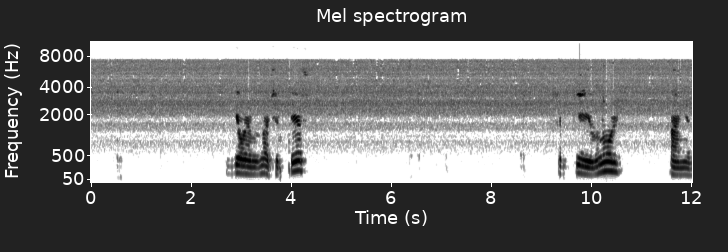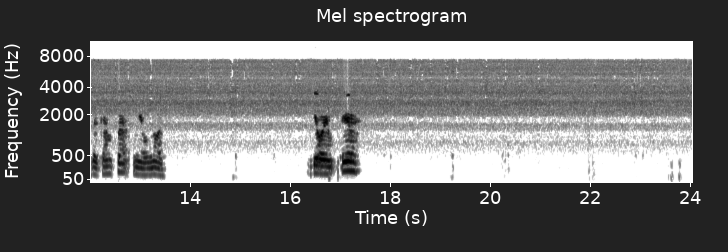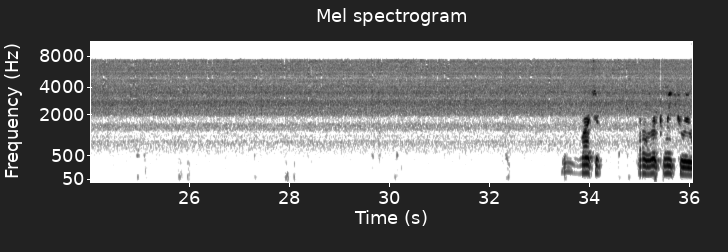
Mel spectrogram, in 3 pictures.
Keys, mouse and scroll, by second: 3.7 s, 6.6 click, 7.2 scroll up 1, 7.3-8.7 middle drag, 9.6 click, 11.7-13.7 drag, 15.0 middle click, 16.7 r, 19.4-20.5 middle drag, 21.8 r, 23.0 click, 23.7 g, 25.0 click, 26.0 r, 27.4 click, 28.1 g, 30.2-32.6 middle drag, 33.5 r, 35.3 g.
